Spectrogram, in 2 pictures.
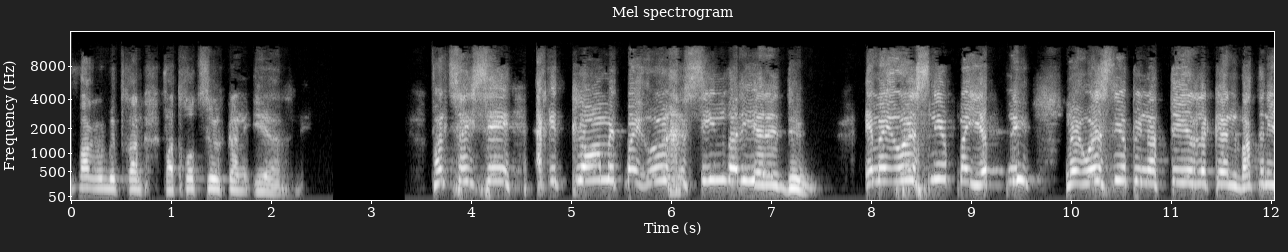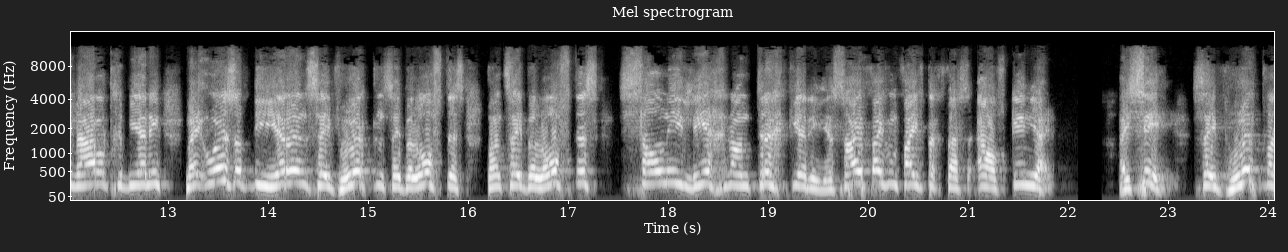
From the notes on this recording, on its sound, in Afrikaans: Manne van die Woord Zoom Byeenkoms.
